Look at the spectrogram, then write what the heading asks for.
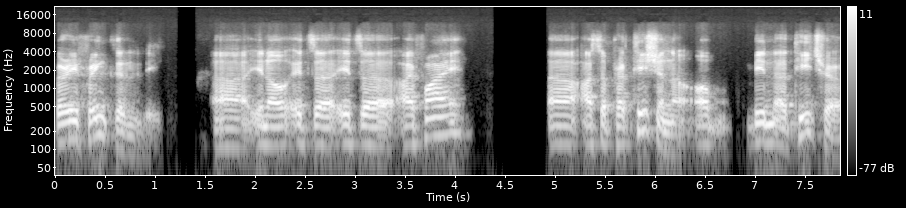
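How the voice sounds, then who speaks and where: Here a man speaks with a Mandarin accent. His pace is fairly slow. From Taiwan. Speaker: professor. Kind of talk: debate speech. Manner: halting, many fillers.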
